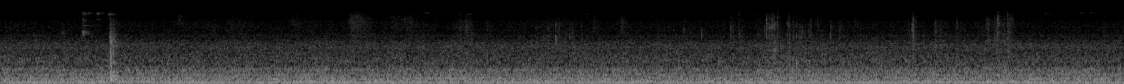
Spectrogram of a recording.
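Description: Small objects click and clatter on a table.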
